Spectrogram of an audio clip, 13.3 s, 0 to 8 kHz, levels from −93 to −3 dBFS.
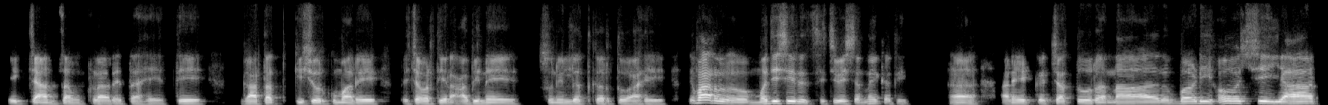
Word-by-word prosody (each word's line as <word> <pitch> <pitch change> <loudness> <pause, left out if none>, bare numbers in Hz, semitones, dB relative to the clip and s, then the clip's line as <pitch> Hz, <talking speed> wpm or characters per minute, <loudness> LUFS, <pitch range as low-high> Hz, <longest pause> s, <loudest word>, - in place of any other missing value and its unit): एक 110 0 -8
चांदसा 110 -1 +2
मुखडा 105 0 -1
रहाता 95 0 -4
है. 95 0 -7
ते 105 +2 0 0.5
गातात 115 +2 +2
किशोर 115 0 +1
कुमार 115 -2 +1
आहे. 105 -1 +4
त्याच्यावरती 110 +2 -2
अभिनय 110 +1 0 0.3
सुनील 110 -2 -4
दत्त 110 0 -8
करतो 105 0 -3
आहे. 100 0 -4
ते 100 - -14
फार 200 -1 +7
अ, 125 -8 +1
मजेशीर 155 0 +5
सिच्युएशन 110 +1 -3
नाही 140 0 -4
का - - -7
ती. 100 -1 -12 0.5
हां, 115 -1 +2 0.3
आणि 105 +1 -1
एक 100 -1 -3
चतुर 120 +3 0
नार 130 0 +1 0.2
बडी 145 +1 +3
होशियार. 145 -4 +4
115 Hz, 140 wpm, -22 LUFS, 105-135 Hz, 0.5 s, फार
